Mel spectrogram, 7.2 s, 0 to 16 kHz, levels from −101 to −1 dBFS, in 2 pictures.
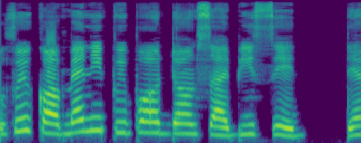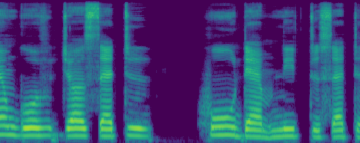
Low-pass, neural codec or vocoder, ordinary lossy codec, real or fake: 14.4 kHz; none; none; real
